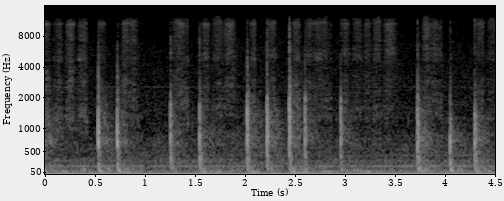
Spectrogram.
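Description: Chalk writing on a blackboard: a quick, uneven series of sharp taps and short scrapes as the words are chalked out, over a faint steady low hum.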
